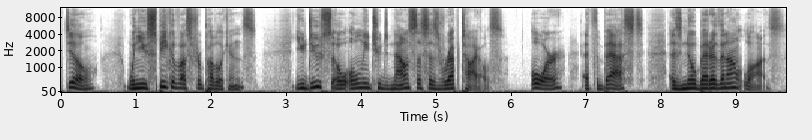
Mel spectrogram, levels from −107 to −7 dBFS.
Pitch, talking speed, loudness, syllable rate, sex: 160 Hz, 155 wpm, -20 LUFS, 4.5 syllables/s, male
